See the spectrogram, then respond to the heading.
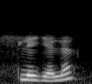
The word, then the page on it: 's Löjele: Bas-Rhin; Herrlisheim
